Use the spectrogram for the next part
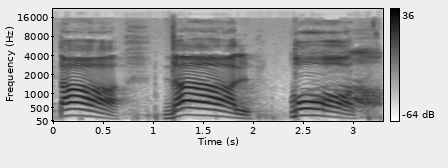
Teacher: زبان کا سرا اور اوپر کے دونوں دانتوں کے جڑ سے. زبان کا سرا اور اوپر کی دانتوں کی جڑوں سے ادا ہوتا ہے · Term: حروف نطعیہ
